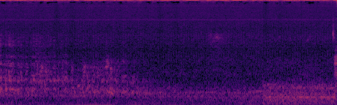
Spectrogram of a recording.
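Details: Wild turkeys gobble in Stephens State Forest, south-central Iowa, giving a rapid throaty rattle of bubbling notes that rolls on over a steady background hiss.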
